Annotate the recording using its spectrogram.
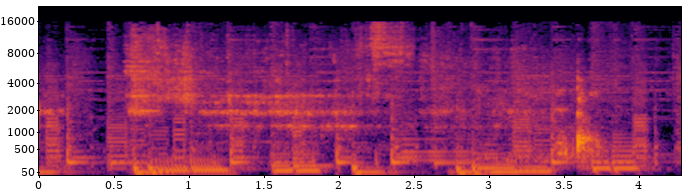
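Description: Background music with steady low notes, over the sizzle of a mahi-mahi fillet searing in hot olive oil in a carbon steel pan. A single sharp click comes near the end.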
